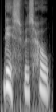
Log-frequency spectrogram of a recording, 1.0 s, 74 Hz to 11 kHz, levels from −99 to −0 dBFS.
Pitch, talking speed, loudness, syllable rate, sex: 200 Hz, 175 wpm, -20 LUFS, 3.5 syllables/s, female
